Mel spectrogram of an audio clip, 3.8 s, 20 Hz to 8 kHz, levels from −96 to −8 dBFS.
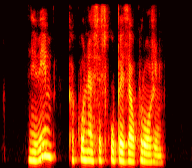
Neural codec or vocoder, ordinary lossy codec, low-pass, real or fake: vocoder, 44.1 kHz, 80 mel bands, Vocos; AAC, 48 kbps; 7.2 kHz; fake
